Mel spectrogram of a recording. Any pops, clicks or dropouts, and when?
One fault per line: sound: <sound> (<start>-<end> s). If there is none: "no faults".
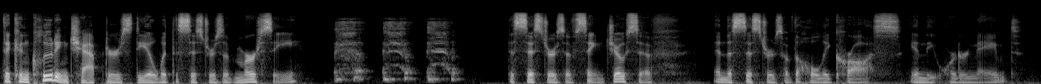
sound: cough (3.3-4.7 s)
